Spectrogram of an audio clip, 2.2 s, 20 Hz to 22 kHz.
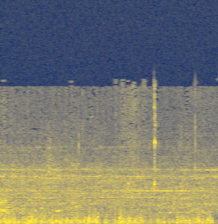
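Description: Lockheed Martin F-117 Nighthawk's twin General Electric F404 turbofans running at low taxi power: a steady, even jet noise.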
